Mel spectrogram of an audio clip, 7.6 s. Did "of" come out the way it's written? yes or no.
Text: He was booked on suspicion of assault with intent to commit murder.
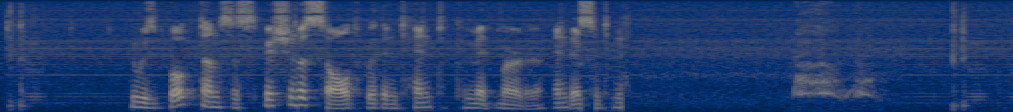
no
